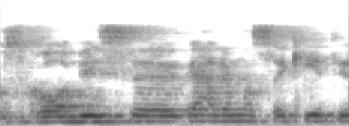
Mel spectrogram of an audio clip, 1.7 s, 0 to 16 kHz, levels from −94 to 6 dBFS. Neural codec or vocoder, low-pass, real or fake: none; 7.2 kHz; real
